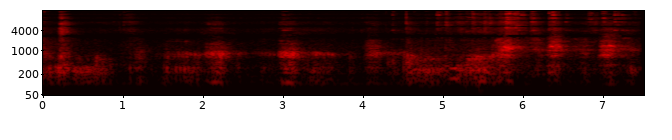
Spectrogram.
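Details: Cisco the bulldog, worn out from being bullied, recorded on an Android phone, gives soft, breathy grunting bursts at uneven intervals, rising and fading over several seconds, with a faint steady high hum behind.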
